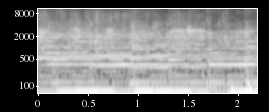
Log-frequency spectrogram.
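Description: Live worship band playing an instrumental passage: electric guitars and bass guitar holding steady sustained chords over a strong bass.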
